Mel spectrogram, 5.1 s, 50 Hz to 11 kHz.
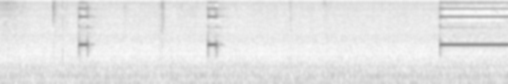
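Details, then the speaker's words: Brunvoll bow thruster PLC board that failed after a 24 V DC line overvoltage: multimeter continuity test across the varistor on the 24 V supply, short chirps then a solid beep at about 2.5 ohms; varistor shorted, with a broken track, to be replaced. "смотрим подходящие 24 вольта на варистор сопротивление два с половиной ума это явное короткое замыкание наваристые"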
